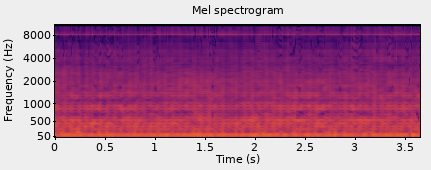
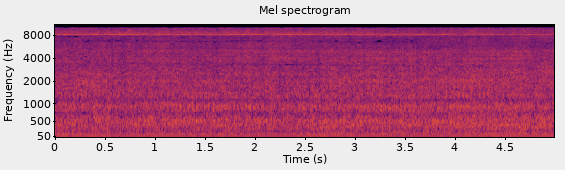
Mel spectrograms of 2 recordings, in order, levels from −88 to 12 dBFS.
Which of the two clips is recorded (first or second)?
second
